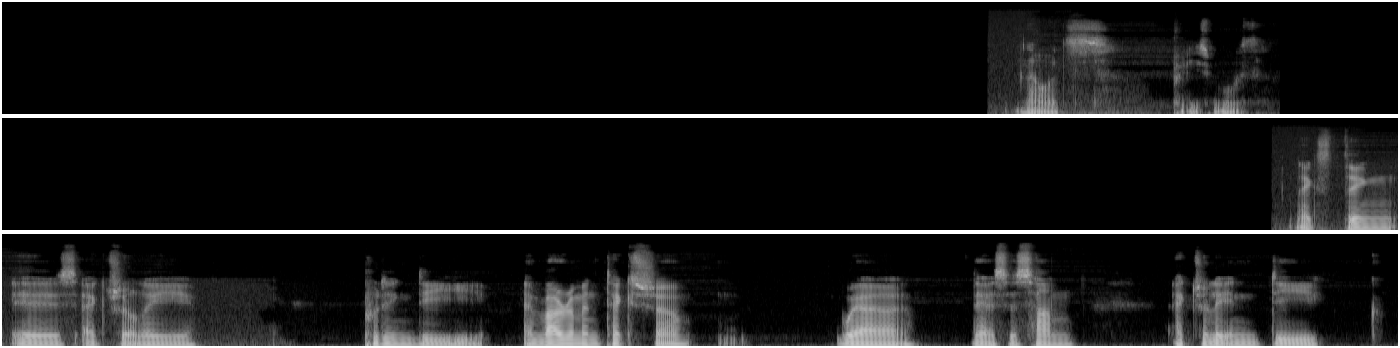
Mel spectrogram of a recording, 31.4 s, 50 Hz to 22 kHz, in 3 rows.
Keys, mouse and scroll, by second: 4.1 click, 5.3 F12.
